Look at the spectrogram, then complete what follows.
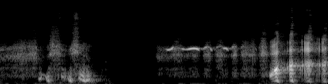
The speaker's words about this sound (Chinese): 他看着我一边吹着口哨一边笑了。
